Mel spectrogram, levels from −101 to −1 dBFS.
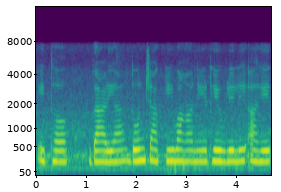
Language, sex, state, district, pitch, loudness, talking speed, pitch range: Marathi, female, Maharashtra, Gondia, 215 Hz, -14 LUFS, 90 wpm, 210-220 Hz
